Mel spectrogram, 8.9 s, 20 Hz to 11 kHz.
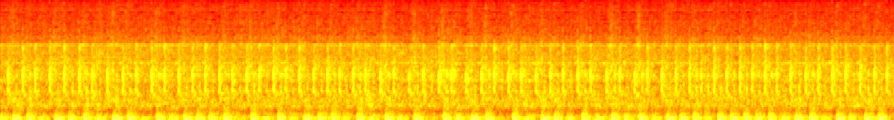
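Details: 2005 Yamaha Wolverine 350 4x4, carburetor rebuilt, throttle cable replaced, valves in spec: single-cylinder idle with a steady knock about four a second matching engine speed; owner's stethoscope points to the bottom end, suspected rod knock, unconfirmed.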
